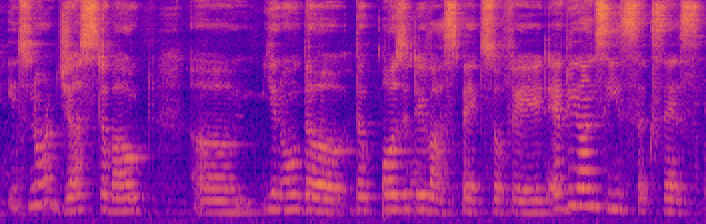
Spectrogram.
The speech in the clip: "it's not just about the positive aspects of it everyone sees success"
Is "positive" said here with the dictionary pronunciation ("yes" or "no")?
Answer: yes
